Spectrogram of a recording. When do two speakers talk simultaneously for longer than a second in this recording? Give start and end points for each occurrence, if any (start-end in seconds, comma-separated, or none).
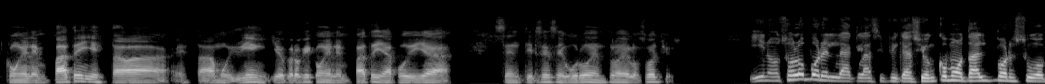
none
